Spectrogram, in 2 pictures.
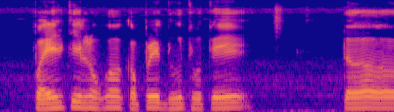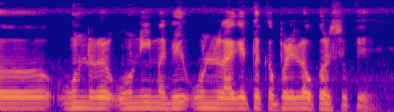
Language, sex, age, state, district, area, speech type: Marathi, male, 60+, Maharashtra, Wardha, rural, spontaneous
